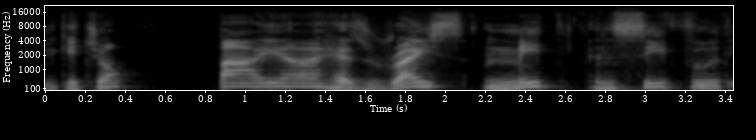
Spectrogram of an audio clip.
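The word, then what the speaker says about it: paella: 빠야 has rice, meat and seafood in it. 여기에 빠에야 같은 느낌으로 읽으면 되겠습니다. L 발음은 거의 없는 샘라고 하는 요리는 가지고 있는데요.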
